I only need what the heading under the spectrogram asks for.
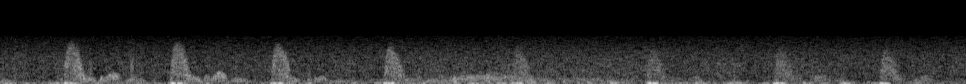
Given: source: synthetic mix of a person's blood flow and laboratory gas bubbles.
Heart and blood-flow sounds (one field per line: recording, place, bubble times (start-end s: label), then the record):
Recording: Doppler ultrasound of blood flow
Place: subclavian vein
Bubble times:
no bubbles
From the record:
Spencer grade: 0 (complete lack of bubble signals)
